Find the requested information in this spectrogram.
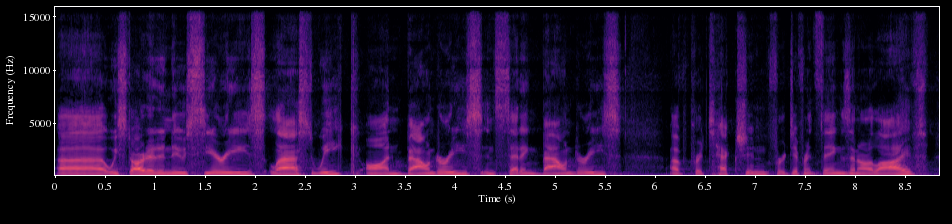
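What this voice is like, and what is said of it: Deeper, strained husky voice. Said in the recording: “I have been struggling with my voice all weekend, so if I sound deeper ... I've got my Phoebe sexy voice going on this morning”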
